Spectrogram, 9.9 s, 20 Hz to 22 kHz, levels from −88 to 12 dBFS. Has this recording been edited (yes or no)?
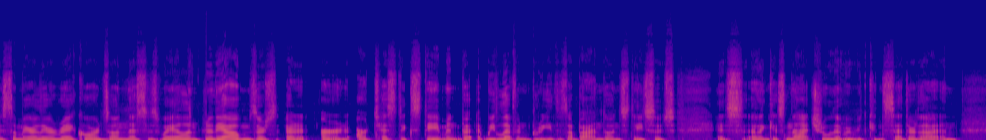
yes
